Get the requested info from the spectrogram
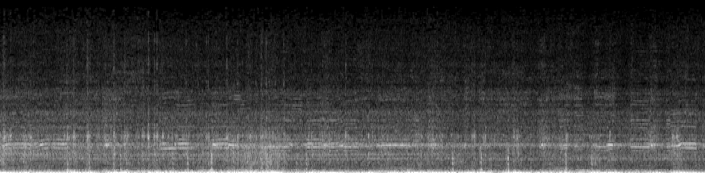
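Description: Can-Am Spyder ST Limited three-wheeled motorcycle riding at road speed: engine running steadily under tyre and road noise, with heavy, uneven wind rumble on the microphone.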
